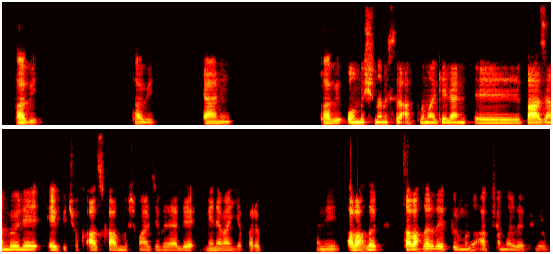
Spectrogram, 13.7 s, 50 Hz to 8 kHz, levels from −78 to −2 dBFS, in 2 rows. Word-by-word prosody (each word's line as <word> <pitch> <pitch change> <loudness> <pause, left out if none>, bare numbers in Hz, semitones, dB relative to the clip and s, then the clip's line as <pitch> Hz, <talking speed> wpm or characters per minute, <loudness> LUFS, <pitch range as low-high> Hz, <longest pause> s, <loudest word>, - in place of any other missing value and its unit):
Tabii. 95 -7 +2 1.1
Tabii. 90 -4 -4 0.6
Yanii. 100 -1 +1 1.1
Tabii. 105 -4 +1
Onun 125 +1 +5
dışında, 125 -1 +1
mesela 130 - -1
aklıma 125 0 -2
gelen, 125 +1 +1
eee, 105 0 -2
bazen 120 0 +5
böyle, 120 - +2
evde 110 0 +1
çok - - -14
az - - +2
kalmış 105 +1 -2
malzemelerle 105 0 -6
menemen 100 +2 -5
yaparım. 95 -2 -11 0.7
Hani 85 0 -9
sabahları 110 +1 +5 0.2
sabahları 145 +5 +5
da 150 - +1
yapıyorum 125 -3 -6
bunu, - - -10
akşamları 125 -2 -9
da - - -8
yapıyorum. 90 -2 -16
110 Hz, 120 wpm, -23 LUFS, 100-120 Hz, 1.1 s, Onun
